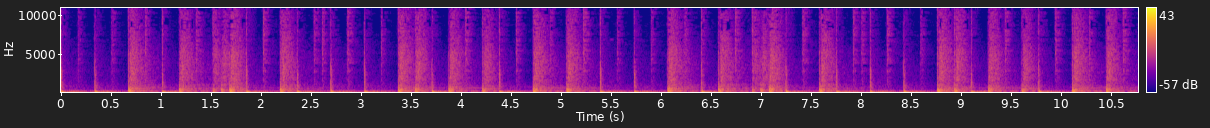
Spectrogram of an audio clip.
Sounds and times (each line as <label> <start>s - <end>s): Trashy drum kit 0.0s - 10.7s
